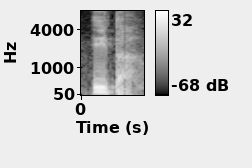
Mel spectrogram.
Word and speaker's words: Eta: Eta looks like H, but it's actually a double E. Eta.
